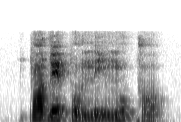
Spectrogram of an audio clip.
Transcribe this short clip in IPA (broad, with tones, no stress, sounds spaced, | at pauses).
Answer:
p ɔ˦ ɗ e˧ p o˨ n iː˨ m u˦˨ k ɔ˨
